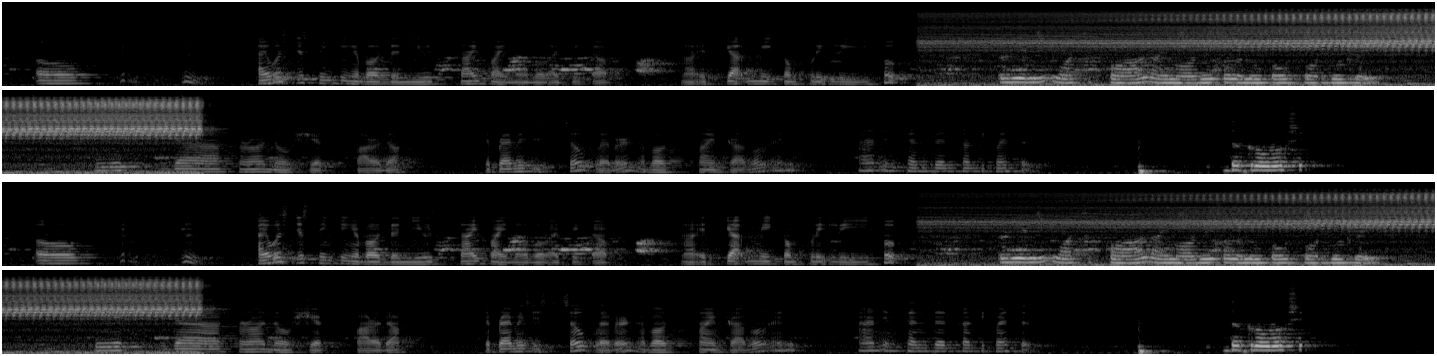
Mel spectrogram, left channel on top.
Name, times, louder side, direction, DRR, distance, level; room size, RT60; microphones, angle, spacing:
voice 1, 0.3-0.8 1.2-2.0 2.6-6.1 6.8-8.9 15.3-17.5 17.9-18.3 19.3-21.0 21.3-22.3 22.9-24.6, right 2 dB, 40° right, 9 dB, 2.6 m, -44 dB
voice 2, 5.5-5.9 6.3-6.6 9.4-9.6 10.0-13.8 25.7-25.8 26.5-27.3, right 1 dB, 20° right, 4 dB, 1.3 m, -32 dB
sound 1, 9.1-16.3, left 4 dB, 10° left, 1.0 m, -31 dB
26.5 x 21.5 x 9.9 m, 0.76 s
head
